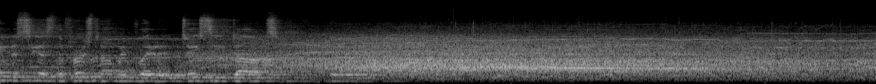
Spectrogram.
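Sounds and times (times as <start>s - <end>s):
speech: 0.1s - 4.0s
large concert crowd applauding and cheering: 2.9s - 8.7s.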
